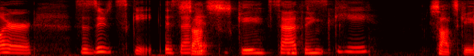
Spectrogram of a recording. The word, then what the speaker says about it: Satsuki: Satsuki? Yes. Oh, God. Satsuki. That's easy to pronounce.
